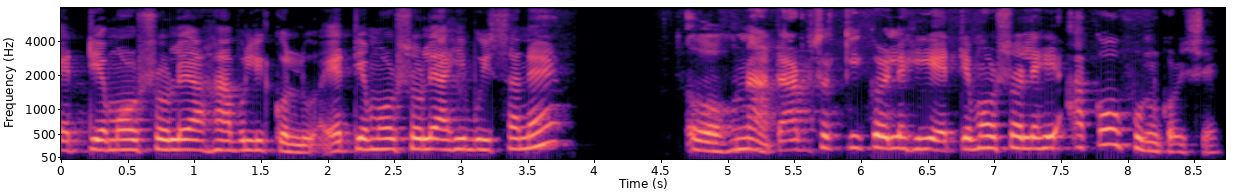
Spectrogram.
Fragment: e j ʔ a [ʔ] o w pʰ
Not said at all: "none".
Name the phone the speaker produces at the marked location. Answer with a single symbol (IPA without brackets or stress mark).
k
